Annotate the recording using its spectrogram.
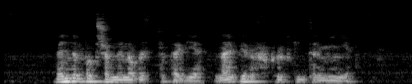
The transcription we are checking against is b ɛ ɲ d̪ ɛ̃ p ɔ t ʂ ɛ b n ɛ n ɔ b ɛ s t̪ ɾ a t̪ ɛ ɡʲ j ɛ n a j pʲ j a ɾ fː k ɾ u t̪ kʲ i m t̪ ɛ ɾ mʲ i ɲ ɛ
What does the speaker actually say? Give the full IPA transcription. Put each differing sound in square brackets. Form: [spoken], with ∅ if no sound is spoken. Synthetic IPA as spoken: b ɛ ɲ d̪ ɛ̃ p ɔ t ʂ ɛ b n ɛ n ɔ [v] ɛ s t̪ ɾ a t̪ ɛ ɡʲ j ɛ n a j pʲ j [ɛ] ɾ fː k ɾ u t̪ kʲ i m t̪ ɛ ɾ mʲ i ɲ ɛ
